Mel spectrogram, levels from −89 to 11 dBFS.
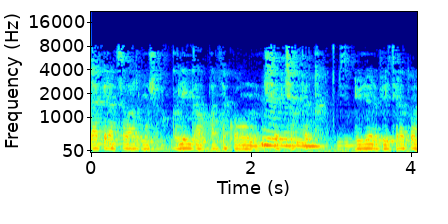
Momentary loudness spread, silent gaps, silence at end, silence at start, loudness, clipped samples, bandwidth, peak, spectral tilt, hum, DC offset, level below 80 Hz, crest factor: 8 LU; none; 0 s; 0 s; -20 LUFS; under 0.1%; 8.6 kHz; -6 dBFS; -7 dB/octave; none; under 0.1%; -40 dBFS; 12 dB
